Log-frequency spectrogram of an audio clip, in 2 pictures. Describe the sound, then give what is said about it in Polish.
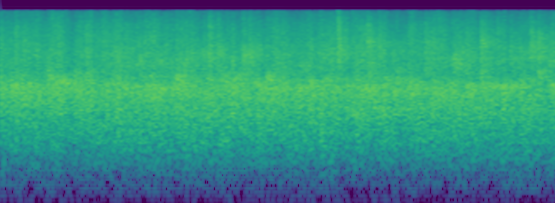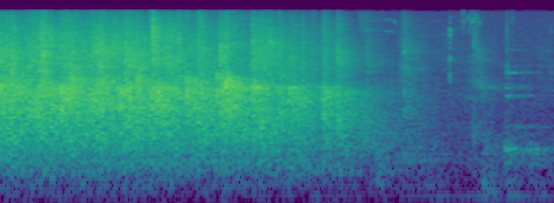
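A large audience at a religious service applauds in thanks after the closing blessing, a dense, sustained wash of clapping for about nine seconds, then it quickly thins out and fades to a few scattered claps. “Jeszcze raz oklaskanie podziękujmy.”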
